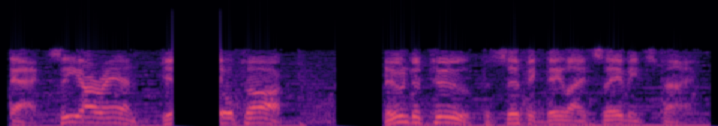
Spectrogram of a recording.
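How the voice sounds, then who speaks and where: A man's voice: mid-range voice, big pitch swings, normal speed, soft background music. A man delivering a scripted radio promo for a talk show in a punchy announcer manner. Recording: narrow phone-like radio sound.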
